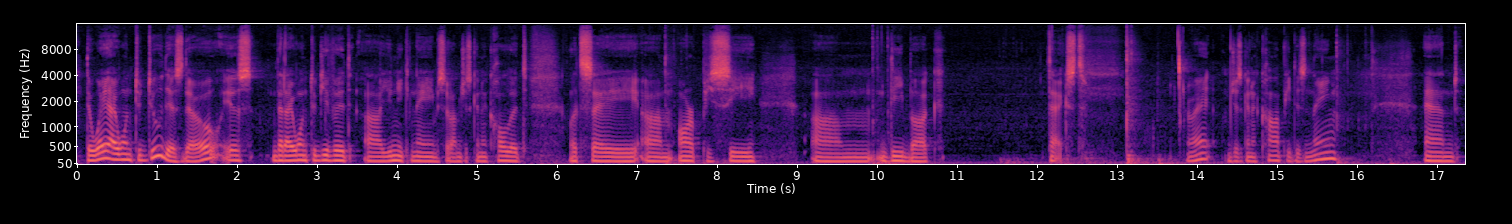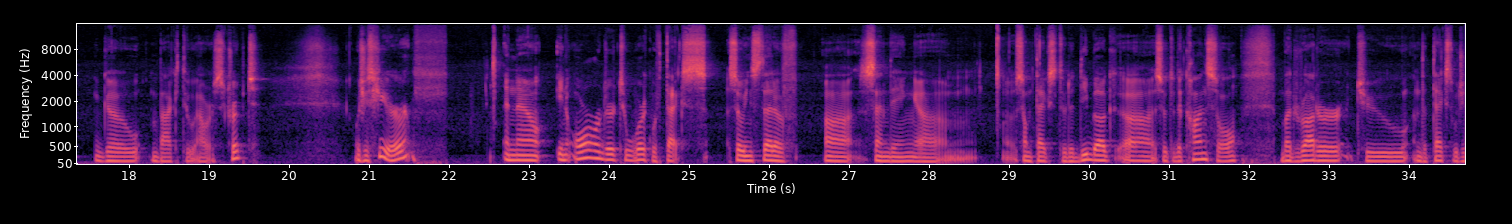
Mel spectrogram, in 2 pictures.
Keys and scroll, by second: 8.3-9.7 typing, 10.8-14.0 typing, 14.3 Return, 16.9 ctrl+c, 33.0 typing.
